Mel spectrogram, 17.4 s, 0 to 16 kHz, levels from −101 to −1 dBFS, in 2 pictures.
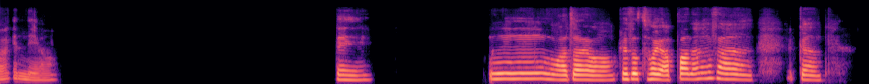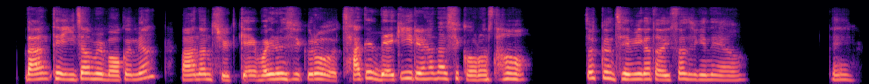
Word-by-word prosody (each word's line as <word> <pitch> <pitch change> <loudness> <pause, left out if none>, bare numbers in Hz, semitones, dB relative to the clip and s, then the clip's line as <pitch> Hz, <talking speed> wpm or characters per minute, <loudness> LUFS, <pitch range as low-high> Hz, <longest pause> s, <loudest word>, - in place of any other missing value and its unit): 하겠네요. 110 -5 -11 2.8
네. 200 -1 -6 1.2
음. 245 0 0
맞아요. 205 -1 0
그래서 235 +1 +4
저희 230 -1 +2
아빠는 230 +4 +2
항상 230 -6 -1 0.4
약간 195 -2 -5 0.7
"나한테 240 +2 +3
2 220 -1 -2
점을 240 0 +3
먹으면 220 - -1 0.2
10,000 205 +1 +1
원 225 0 0
줄게." 195 -1 -3
뭐 195 +1 +2
이런 235 +2 +6
식으로 225 -4 +1
작은 230 +3 0
내기를 240 +4 +2
하나씩 255 0 -2
걸어서 210 +3 -1 0.6
쪼끔 270 -1 0
재미가 230 0 +3
더 210 -4 -1
있어지긴 210 0 -2
해요. 195 0 -8 0.8
네. 210 -3 -9
220 Hz, 215 characters per minute, -21 LUFS, 200-240 Hz, 2.8 s, 이런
